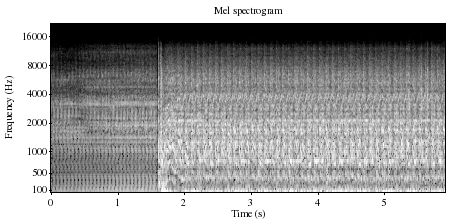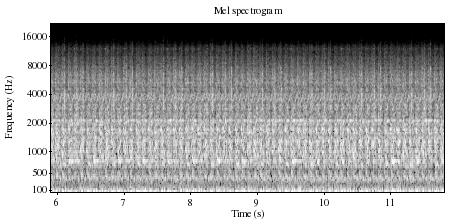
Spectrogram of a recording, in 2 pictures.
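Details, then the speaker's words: Ford F250 7.3 Powerstroke diesel after injector replacement, cranking on jump box: starter turns steadily but never catches; injection control pressure only reaching about 450, too low to fire injectors, crank no start; cranking speed also thought too slow. "yeah it's getting to 450 now we'll go ahead and reset the jump box again so don't have any smoke whenever you're ready I think we need to turn over faster"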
